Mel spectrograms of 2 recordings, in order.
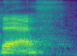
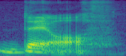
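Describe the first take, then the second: First: It sounds like the ordinary word death. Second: It sounds different from the ordinary word death. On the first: This is how the spelling looks. "Looks like death" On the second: This is how the name is actually said. "but it's pronounced Death"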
